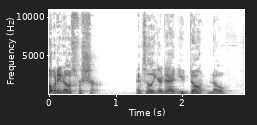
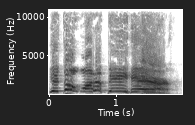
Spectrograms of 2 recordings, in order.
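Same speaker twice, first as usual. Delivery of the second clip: shrill, very loud, high, drawn-out full-volume scream; 11 dB louder than usual. Retelling a joke about the dead looking up at us: imitating someone screaming.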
